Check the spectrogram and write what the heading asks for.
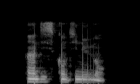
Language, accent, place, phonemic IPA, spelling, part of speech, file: French, France, Lyon, /ɛ̃.dis.kɔ̃.ti.ny.mɑ̃/, indiscontinûment, adverb, LL-Q150 (fra)-indiscontinûment.wav
- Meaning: incessantly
